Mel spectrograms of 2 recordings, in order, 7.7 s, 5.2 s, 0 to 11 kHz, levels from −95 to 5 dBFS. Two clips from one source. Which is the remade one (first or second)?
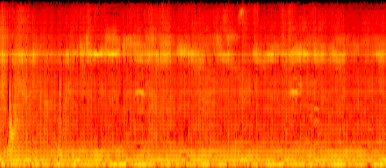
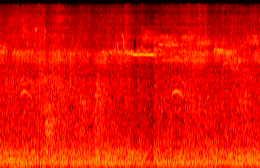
first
